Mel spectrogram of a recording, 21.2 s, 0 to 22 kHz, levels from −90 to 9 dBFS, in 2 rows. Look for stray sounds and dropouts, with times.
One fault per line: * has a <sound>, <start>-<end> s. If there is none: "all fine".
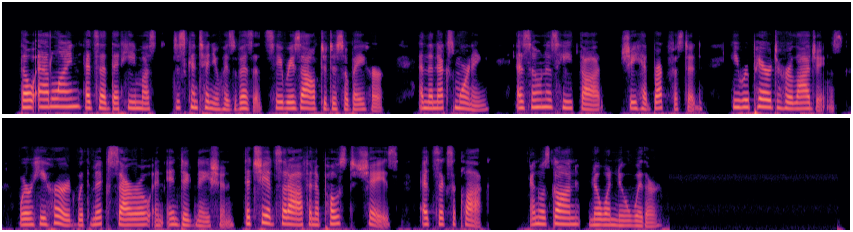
all fine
